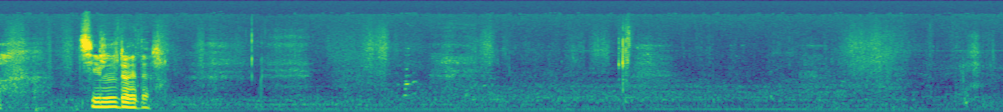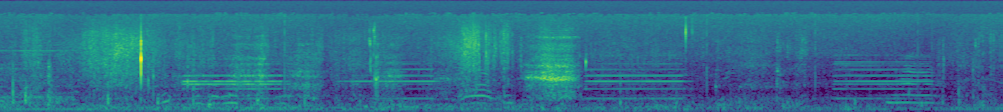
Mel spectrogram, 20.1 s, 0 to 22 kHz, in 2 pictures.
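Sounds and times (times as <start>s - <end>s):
faint steady tones: 0.0s - 20.0s.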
